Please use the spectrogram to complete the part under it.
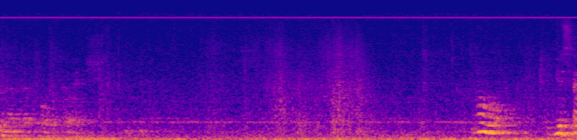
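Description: A middle-aged woman speaks calmly into a microphone, heard through a loudspeaker.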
